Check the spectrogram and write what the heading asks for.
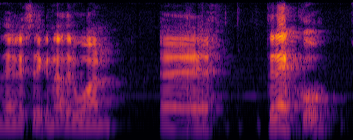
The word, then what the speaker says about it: τρέχω: Τρέχω, to run, also the stress is on the stem.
